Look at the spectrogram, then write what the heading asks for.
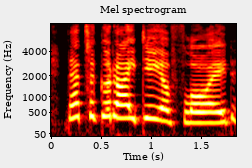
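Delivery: voice breaking and cracking, pitched very high. A narrator reads a character's reply to floyd over the radio, voice cracking. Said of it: "Betty's voice cracked over the radio".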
